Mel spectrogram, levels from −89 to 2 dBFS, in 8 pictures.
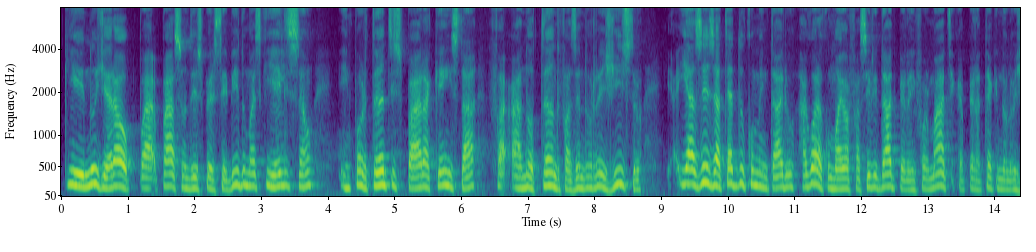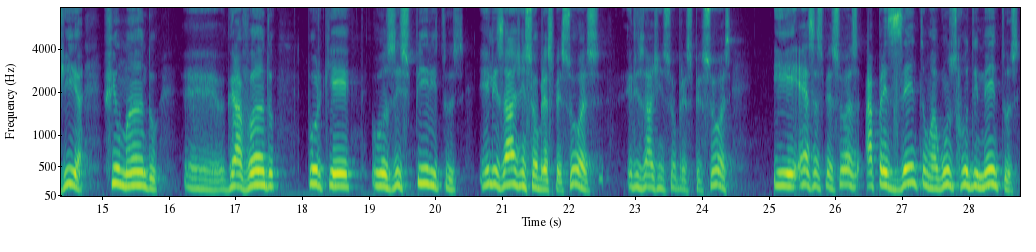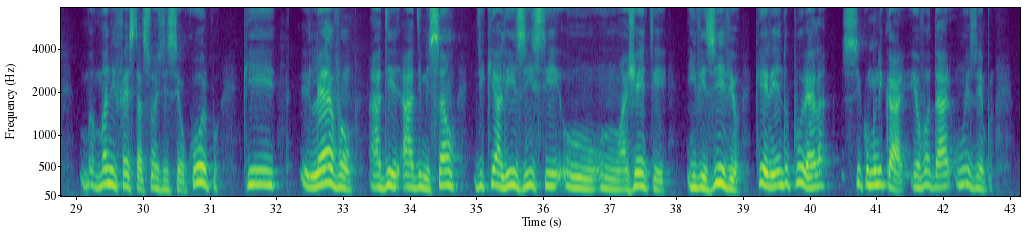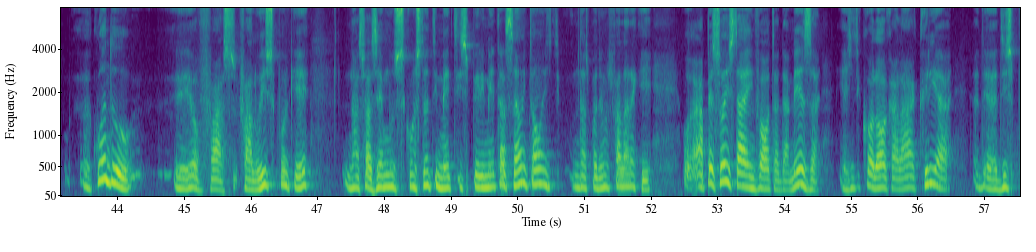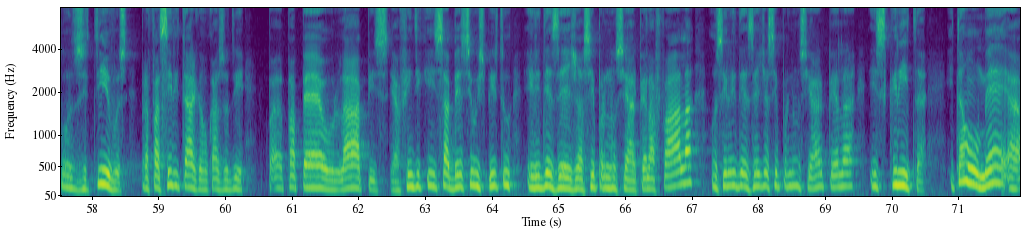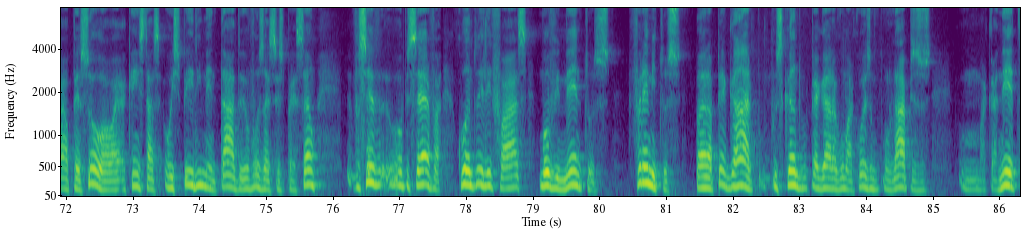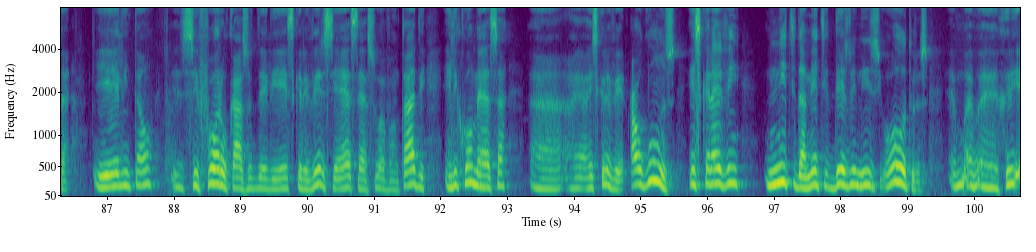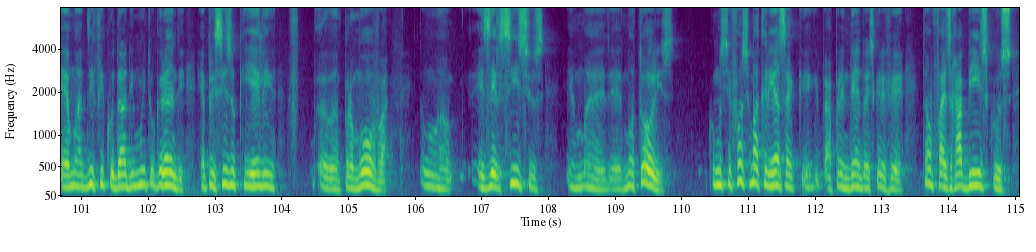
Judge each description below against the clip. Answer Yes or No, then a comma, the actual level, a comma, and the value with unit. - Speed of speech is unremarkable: No, slow, 115 wpm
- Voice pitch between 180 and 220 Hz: Yes, medium, 185 Hz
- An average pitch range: Yes, average, 4.6 semitones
